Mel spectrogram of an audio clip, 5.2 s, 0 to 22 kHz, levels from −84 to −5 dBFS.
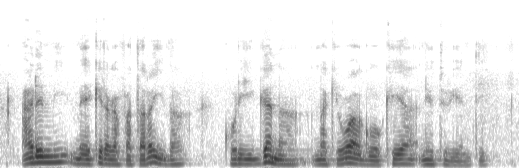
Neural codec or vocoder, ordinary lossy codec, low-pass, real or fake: none; Opus, 64 kbps; 14.4 kHz; real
